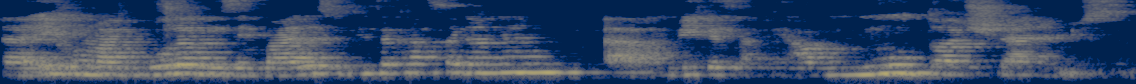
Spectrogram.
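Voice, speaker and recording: A woman speaks with hardly any pauses in a high-pitched voice that has a dark, mellow tone and fairly even intonation. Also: moderate pace. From Syria (Damascus). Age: 20s. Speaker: university student, migrant. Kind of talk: personal testimony. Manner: halting with many fillers.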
